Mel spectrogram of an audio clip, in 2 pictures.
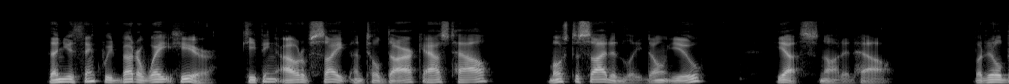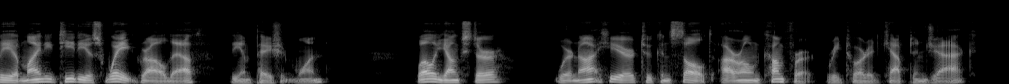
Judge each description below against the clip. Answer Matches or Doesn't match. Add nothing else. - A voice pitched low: Matches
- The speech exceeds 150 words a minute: Doesn't match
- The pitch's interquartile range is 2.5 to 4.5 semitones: Doesn't match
